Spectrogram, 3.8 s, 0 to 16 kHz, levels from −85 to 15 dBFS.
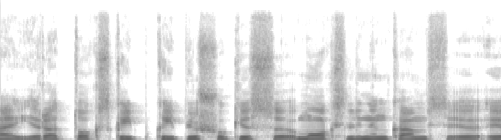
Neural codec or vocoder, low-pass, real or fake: none; 14.4 kHz; real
